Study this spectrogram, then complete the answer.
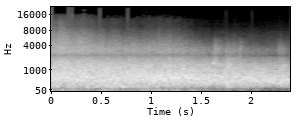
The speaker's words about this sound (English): The cannonball rolls slowly out of the wrong end of the cannon.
